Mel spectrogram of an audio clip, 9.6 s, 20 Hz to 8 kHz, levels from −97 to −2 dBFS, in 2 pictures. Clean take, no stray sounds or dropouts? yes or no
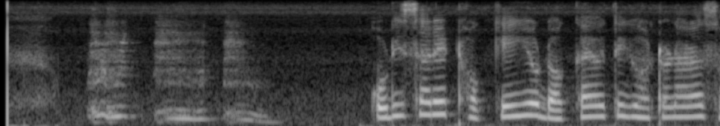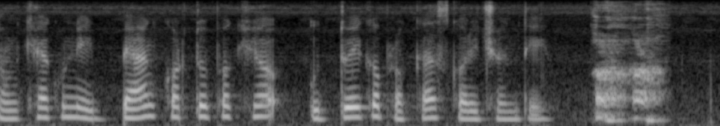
no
